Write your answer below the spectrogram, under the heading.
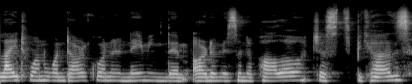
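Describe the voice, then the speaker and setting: A woman with an Austrian accent speaks in a dark, mellow tone at a fairly low pitch, her intonation monotone and flat. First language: German (Austrian dialect). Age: 20s. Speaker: podcast host. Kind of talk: casual Q&A monologue. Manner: casual, hesitant.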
